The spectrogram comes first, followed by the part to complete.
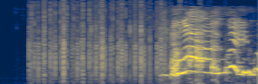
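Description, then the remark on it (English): A quick, steady run of light hand claps, about a dozen sharp pats, followed by a loud voice breaking in and talking over the end. “I was putting like the clap to like.”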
